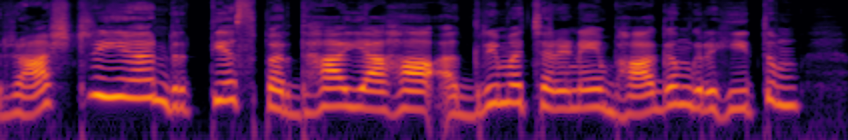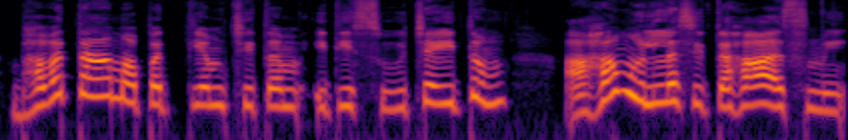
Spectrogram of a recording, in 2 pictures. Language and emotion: Sanskrit, happy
